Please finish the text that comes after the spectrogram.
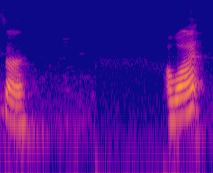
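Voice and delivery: ordinary delivery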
